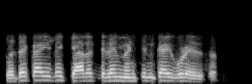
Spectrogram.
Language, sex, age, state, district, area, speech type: Kannada, male, 18-30, Karnataka, Bellary, rural, conversation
